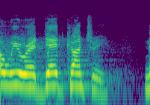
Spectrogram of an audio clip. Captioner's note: applause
